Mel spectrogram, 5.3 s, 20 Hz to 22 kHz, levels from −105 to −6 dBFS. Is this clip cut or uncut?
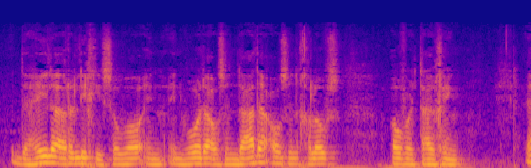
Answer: uncut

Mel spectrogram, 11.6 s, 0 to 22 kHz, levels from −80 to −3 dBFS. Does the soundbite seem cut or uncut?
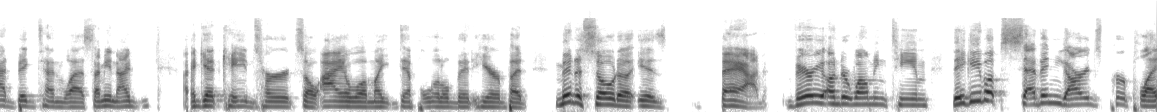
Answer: uncut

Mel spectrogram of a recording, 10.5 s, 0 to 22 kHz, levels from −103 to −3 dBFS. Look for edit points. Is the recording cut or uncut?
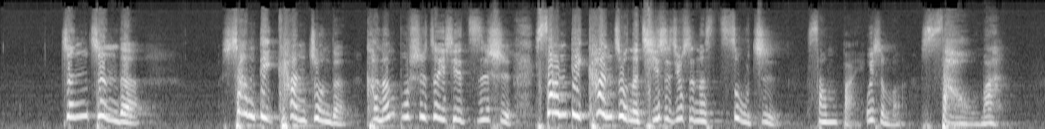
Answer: cut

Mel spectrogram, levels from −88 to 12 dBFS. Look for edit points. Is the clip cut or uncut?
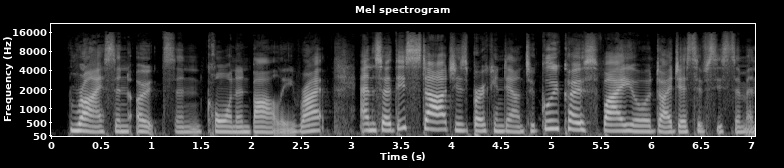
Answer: uncut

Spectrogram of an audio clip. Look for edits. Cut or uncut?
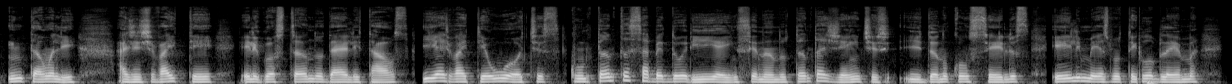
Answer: cut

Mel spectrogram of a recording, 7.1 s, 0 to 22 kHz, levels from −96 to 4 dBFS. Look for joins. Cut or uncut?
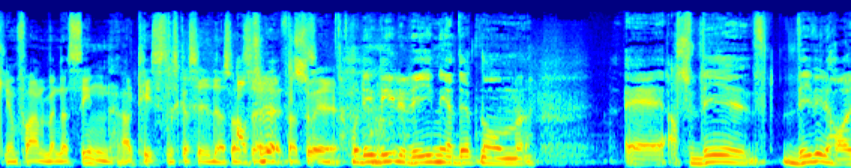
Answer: uncut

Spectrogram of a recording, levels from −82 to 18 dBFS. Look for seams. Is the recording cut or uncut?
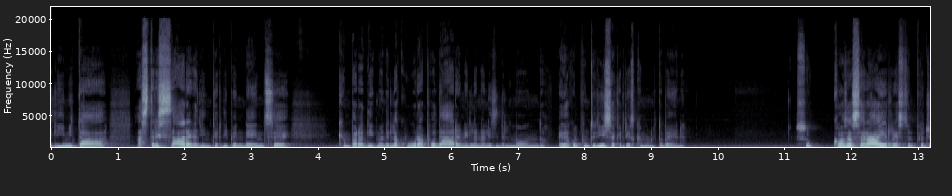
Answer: cut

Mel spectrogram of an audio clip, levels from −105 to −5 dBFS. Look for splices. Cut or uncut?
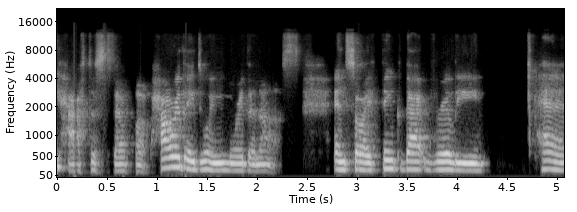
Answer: uncut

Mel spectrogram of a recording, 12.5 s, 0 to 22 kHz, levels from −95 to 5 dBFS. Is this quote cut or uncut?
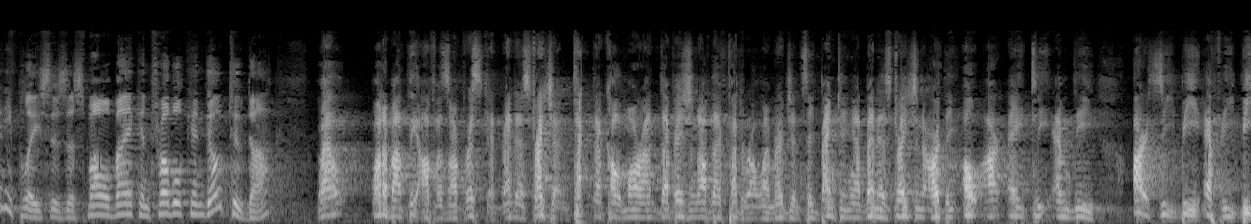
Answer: uncut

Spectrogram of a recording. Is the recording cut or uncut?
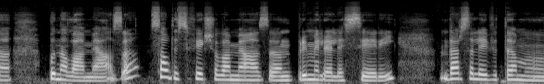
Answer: cut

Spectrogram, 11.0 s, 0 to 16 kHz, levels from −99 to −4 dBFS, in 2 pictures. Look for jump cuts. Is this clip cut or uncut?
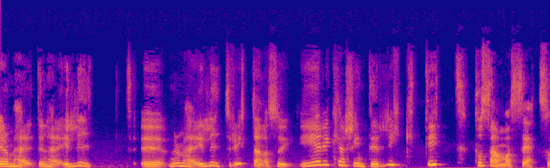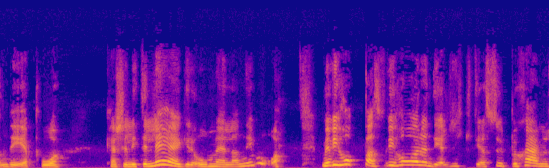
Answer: cut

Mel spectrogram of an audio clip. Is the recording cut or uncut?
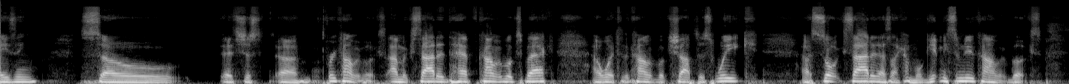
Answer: uncut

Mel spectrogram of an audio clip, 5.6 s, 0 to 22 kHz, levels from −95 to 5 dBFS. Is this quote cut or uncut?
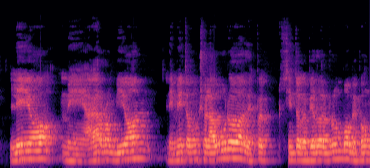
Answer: uncut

